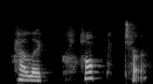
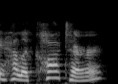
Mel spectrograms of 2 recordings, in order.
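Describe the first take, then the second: First: Helicopter slow, broken up, with a clear P; P pronounced in helicopter. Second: Helicopter with the P left out, like "heli-cotter"; silent-P helicopter. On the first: Teacher shows what we do say, helicopter slowly with its P. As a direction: sound the P in helicopter, drawn out. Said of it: "but we do say". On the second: Teacher shows learners what we don't say, helicopter without its P. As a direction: drop the P in helicopter entirely. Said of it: "We don't say helicopter". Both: Shown as a demonstration.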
